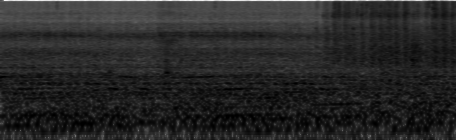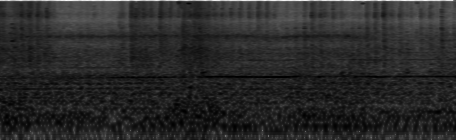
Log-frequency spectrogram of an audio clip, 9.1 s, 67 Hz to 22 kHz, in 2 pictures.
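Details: IETT Mercedes-Benz Citaro O530 city bus M2368, 2007, OM906LA Euro 3 turbo diesel, ZF Ecomat 6HP502C automatic, under way: heavy diesel roar with thin steady high whistle and loose rattling underneath; faulty turbo and noisy loose part.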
